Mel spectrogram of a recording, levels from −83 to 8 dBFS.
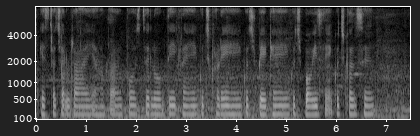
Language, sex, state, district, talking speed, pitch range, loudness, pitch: Hindi, female, Bihar, Lakhisarai, 190 wpm, 165-175 Hz, -30 LUFS, 170 Hz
